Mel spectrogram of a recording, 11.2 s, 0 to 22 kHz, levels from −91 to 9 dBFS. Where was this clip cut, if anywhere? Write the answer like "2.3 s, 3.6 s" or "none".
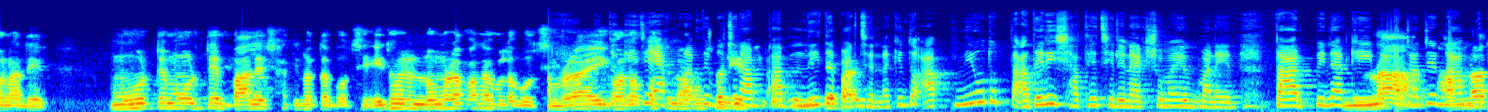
4.1 s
